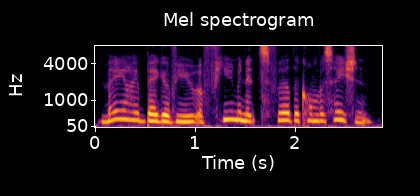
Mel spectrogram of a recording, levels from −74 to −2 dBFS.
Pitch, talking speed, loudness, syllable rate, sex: 245 Hz, 210 wpm, -16 LUFS, 5.8 syllables/s, female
